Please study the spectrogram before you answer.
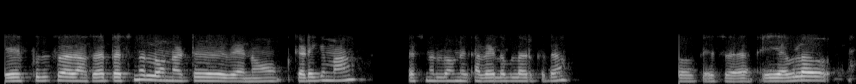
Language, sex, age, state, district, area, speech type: Tamil, male, 18-30, Tamil Nadu, Tirunelveli, rural, conversation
